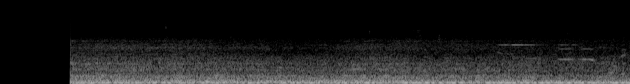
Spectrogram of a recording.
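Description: Silent for the first moment, then a steady low rumble of a moving vehicle with road noise that starts abruptly and runs on evenly.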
